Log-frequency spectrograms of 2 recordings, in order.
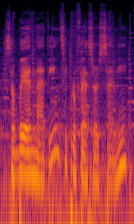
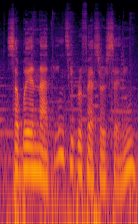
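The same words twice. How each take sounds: The two takes are said the same way.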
